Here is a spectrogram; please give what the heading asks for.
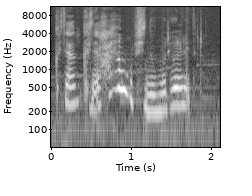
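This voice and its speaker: A woman with a high but mellow voice tells her story as a guest in a TV studio. She talks in an animated way and acts out the lines of the people in it. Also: racing, soft background music. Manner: animated, acts out remembered dialogue. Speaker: guest singer giving a testimony. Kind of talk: emotional testimony storytelling. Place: TV talk show studio.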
